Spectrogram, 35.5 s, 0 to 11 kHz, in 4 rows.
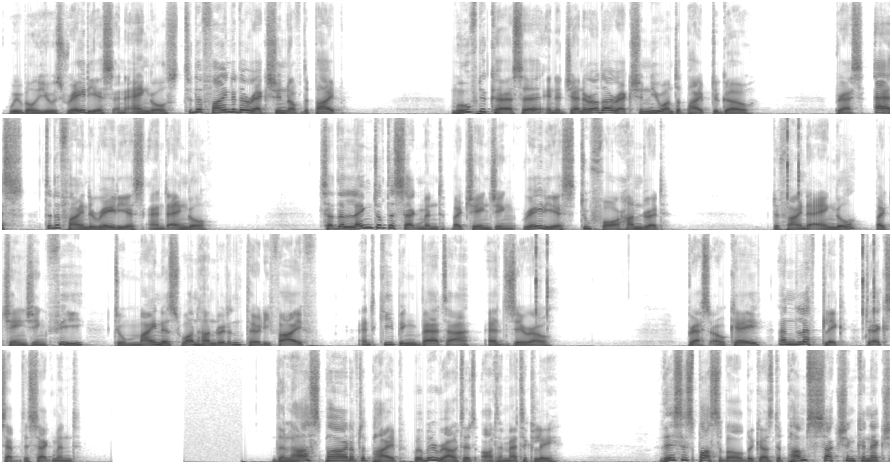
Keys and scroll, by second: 10.1 s, 14.4-15.6 typing, 18.7 -, 19.3 1, 19.7 3, 20.3 5.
